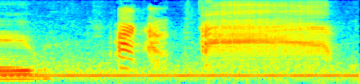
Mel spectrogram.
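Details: Household Quaker parrot that imitates words and dogs utters two quick rasping syllables followed by a drawn-out, level, reedy note lasting over half a second, amid a constant electrical hum and owner's speech.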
